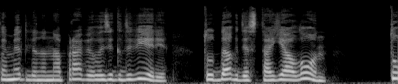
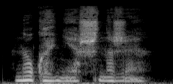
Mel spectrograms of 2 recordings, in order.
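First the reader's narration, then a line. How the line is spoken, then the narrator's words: Displeased grumble. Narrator (Russian): проворчал недовольный сын Пеппера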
